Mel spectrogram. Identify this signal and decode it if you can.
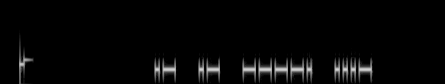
Morse code, heard as a keyed tone, about 30 wpm, spaced as for 22 wpm, 690 Hz. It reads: AA9V
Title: USA Call Signs - 4 Characters - 2x Character Spacing - 30wpm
